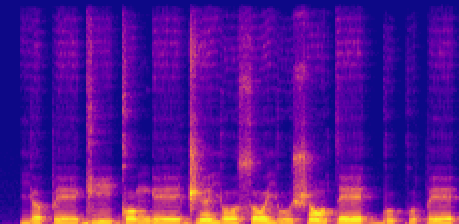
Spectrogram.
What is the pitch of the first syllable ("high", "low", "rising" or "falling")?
low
